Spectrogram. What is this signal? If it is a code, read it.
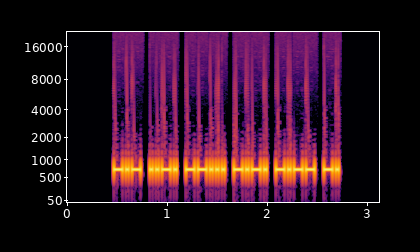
Morse code, heard as a keyed tone, about 41 wpm, 700 Hz. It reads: KF7CYN
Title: USA Call Signs - 6 Characters - 8x Character Spacing - 40wpm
